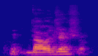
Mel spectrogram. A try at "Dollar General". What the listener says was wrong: There ain't no T in general. There ain't no T in that.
